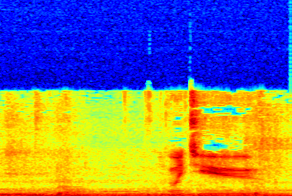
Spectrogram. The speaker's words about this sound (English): We're on the bus traveling to Phoenix.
